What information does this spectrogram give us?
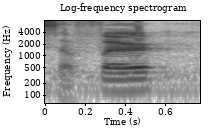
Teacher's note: This word happens to be stressed on the first syllable. This is indicated by the accent mark over the sami.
